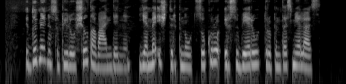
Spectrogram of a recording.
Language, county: Lithuanian, Vilnius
